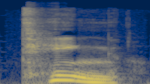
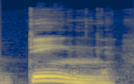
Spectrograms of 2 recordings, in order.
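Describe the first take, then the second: First: The word begins with a t sound. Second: The word begins with a d sound.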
